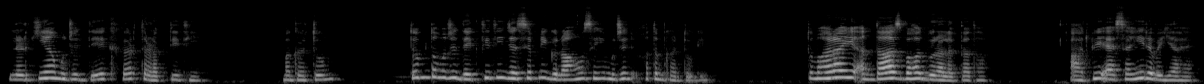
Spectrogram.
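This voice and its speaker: A woman's voice: a little high, a little mellow, natural voice. A woman voicing a brooding, frustrated young husband in a storybook reading. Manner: confrontational, then earnest.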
